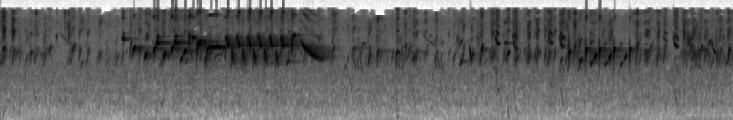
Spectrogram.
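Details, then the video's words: Goldfinch song for tutoring chicks: a bright, rapid run of high chirps and rattling trills swelling loudest in the middle, then softer scattered twitters, over a faint steady hum. "your goldfinch to sing"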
